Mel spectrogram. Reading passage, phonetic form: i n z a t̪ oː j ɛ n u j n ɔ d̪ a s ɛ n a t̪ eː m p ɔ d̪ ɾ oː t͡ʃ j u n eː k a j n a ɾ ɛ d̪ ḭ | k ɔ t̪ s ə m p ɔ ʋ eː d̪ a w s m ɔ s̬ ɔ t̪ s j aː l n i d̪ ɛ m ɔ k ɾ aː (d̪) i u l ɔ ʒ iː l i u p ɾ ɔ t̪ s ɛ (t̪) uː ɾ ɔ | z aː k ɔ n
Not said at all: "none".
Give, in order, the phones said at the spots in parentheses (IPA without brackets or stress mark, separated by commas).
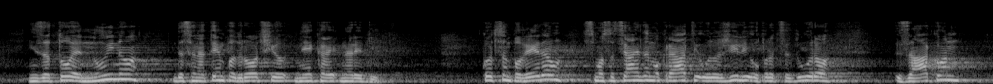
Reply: t̪, d̪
